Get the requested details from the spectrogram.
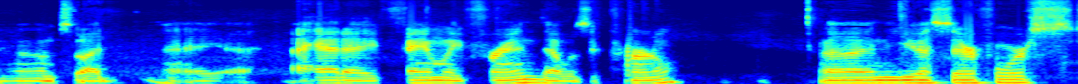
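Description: Dry and close with no echo, the recording has a man with an American accent, an unremarkable speaking voice, a fairly low pitch, fairly even intonation, and a moderate pace. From US South, Georgia. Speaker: Air Force cyber superintendent. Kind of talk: casual interview.

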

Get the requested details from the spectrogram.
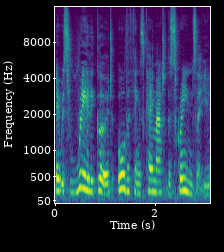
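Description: Moderate pace and ordinary pitch variation. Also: woman, medium pitch for a woman.

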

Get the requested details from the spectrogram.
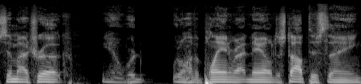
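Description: On a very clean recording with a silent background, a man speaks fairly quickly in a medium, monotone, flat pitch. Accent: East Texas. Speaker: SWAT officer. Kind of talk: casual chat.

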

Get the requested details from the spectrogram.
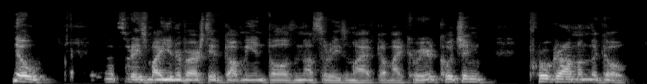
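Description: Speaking very fast in a Northern Irish accent, a man has a fairly low pitch. His pitch varies in an ordinary way against a quiet background. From Northern Ireland. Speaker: executive coach and accountancy lecturer. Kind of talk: casual interview. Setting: video call.

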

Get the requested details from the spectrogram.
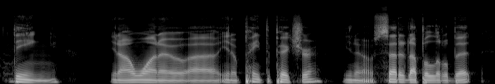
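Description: On a very clean recording with a silent background, a man speaks at a very deep, low pitch. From Rocky Mountains region, North America. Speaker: podcast host. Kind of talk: casual solo podcast monologue. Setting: office. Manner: monotone at times; hesitant, filler-heavy.

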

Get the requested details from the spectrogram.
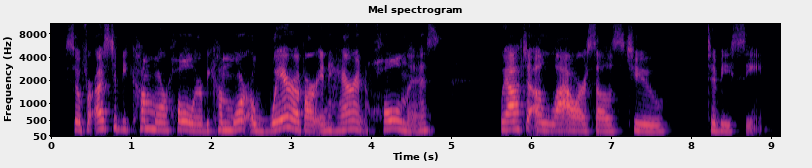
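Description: A woman with a plain, everyday voice speaks at a medium pitch and a moderate pace, her intonation fairly even. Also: very clean recording, silent background. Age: 30s. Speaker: podcast host and business coach. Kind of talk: casual chat.

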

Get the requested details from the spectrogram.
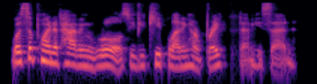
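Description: Here is a woman with an ordinary speaking voice and a fairly low pitch. She talks at a fairly quick pace with lively intonation. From northern New Jersey, US (born in China). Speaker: novelist, former investment banker. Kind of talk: reading aloud.

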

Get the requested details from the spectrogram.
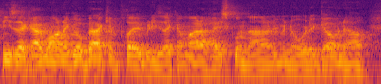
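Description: Noticeable background noise sits under a man talking at a very fast pace. His fairly low voice stays monotone and flat. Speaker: podcast host. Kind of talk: casual interview chat.

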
